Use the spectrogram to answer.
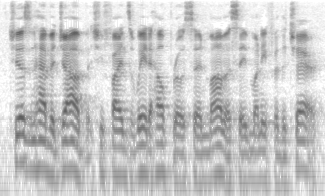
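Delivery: plain reading voice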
